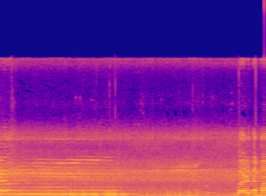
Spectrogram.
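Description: Conch shell (shankha) blown in a long, steady horn-like note that fades out about two seconds in.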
